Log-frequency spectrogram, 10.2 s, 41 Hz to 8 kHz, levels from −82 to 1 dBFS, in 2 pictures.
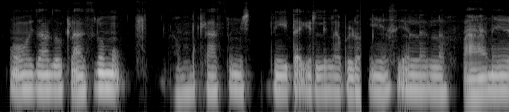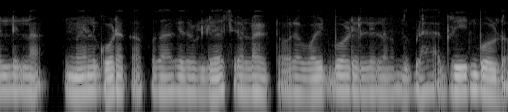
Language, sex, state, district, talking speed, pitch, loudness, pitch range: Kannada, male, Karnataka, Mysore, 205 wpm, 110 Hz, -32 LUFS, 105-115 Hz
